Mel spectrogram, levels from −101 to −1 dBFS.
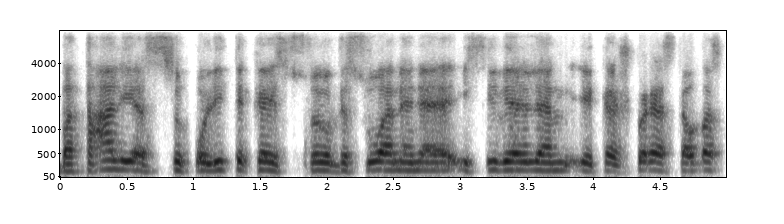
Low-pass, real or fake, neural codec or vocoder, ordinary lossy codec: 7.2 kHz; fake; codec, 16 kHz, 4 kbps, FreqCodec, smaller model; Opus, 16 kbps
